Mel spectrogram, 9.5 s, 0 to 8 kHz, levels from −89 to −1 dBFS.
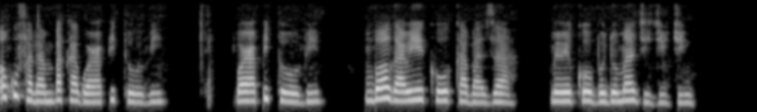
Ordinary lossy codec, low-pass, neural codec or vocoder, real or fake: none; 7.2 kHz; none; real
